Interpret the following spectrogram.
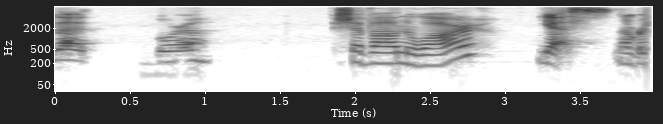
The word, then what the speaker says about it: Cheval Noir: Cheval Noir.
